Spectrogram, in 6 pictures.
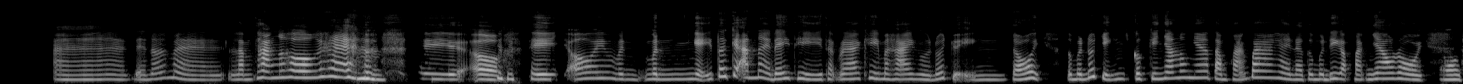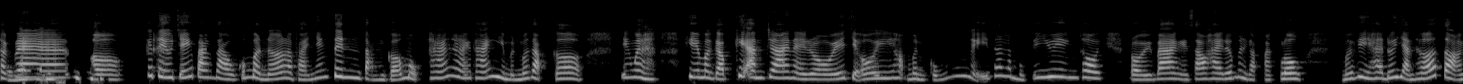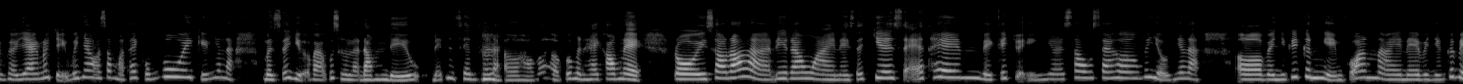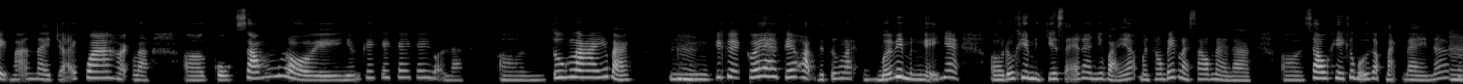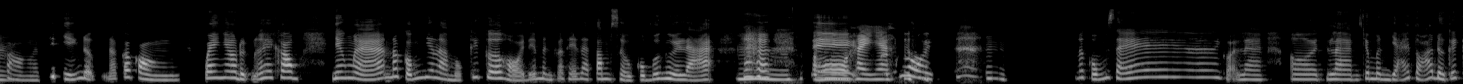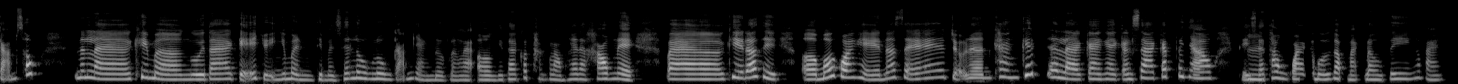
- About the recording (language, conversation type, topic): Vietnamese, podcast, Bạn làm thế nào để giữ cho các mối quan hệ luôn chân thành khi mạng xã hội ngày càng phổ biến?
- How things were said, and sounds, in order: laughing while speaking: "á ha"; tapping; laugh; laugh; laughing while speaking: "Nhưng mà"; laugh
